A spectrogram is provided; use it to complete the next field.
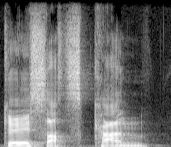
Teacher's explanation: the tsu could be pronounced as with the vowel barely heard if at all · we would could move the accent on the previous syllable, and so on the sa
